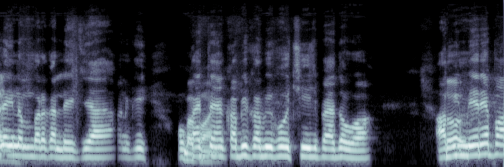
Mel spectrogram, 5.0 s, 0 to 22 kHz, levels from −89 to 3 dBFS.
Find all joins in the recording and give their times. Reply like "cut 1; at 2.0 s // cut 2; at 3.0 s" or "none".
cut 1; at 1.4 s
